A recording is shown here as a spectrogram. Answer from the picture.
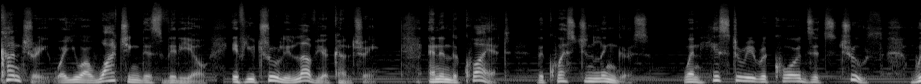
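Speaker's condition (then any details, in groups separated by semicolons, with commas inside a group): No condition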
